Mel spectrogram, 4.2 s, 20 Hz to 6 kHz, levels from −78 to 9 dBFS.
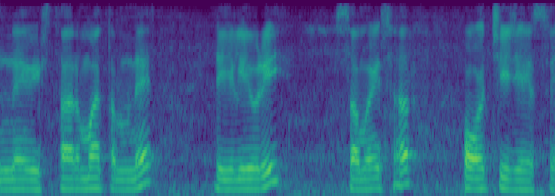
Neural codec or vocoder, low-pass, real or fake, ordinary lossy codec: codec, 24 kHz, 6 kbps, HILCodec; 5.4 kHz; fake; none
